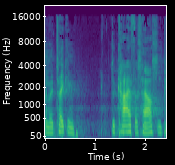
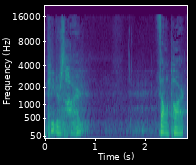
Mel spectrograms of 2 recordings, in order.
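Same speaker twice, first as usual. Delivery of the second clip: hushed narration; 4 semitones lower, 12 dB quieter than usual. A narrator's reading. Narrating heartbreak.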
